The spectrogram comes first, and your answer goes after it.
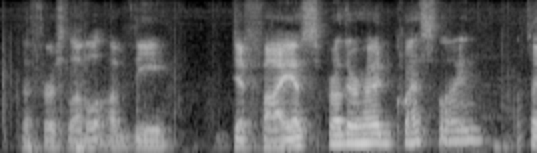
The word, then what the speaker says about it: Defias: looters be careful so the voice over addon it agrees that we should pronounce it defias now that doesn't really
